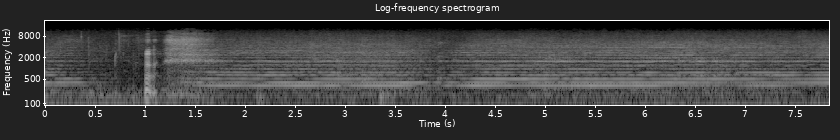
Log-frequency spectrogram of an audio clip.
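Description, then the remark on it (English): A train horn sounds in a long, sustained blast with steady stacked tones, loud, briefly punctuated by a sharp clank near the start, while rail rumble continues underneath. “I'll just go between the horn blasts there.”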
